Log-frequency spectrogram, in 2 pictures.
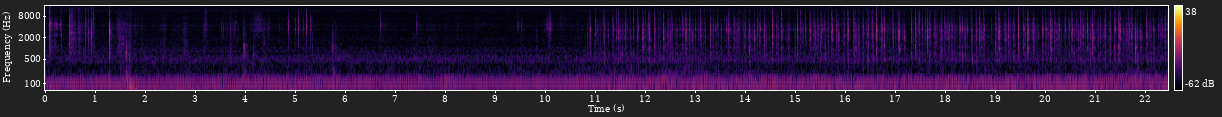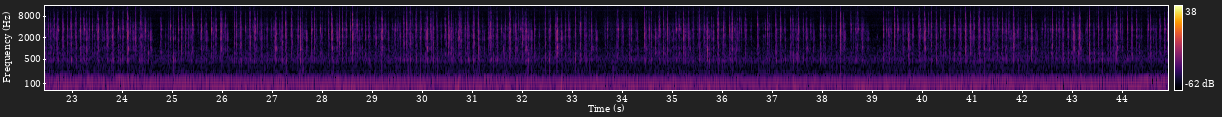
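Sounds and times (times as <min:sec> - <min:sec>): fast typing on keyboard: 0:10.8 - 0:44.9.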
